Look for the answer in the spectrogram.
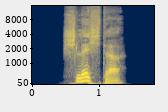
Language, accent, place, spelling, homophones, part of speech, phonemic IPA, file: German, Germany, Berlin, Schlächter, schlechter, noun, /ˈʃlɛçtɐ/, De-Schlächter.ogg
- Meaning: 1. slaughterer, butcher (affective term for a killer; male or of unspecified sex) 2. someone who works at a slaughterhouse (male or of unspecified gender) 3. archaic form of Schlachter (“butcher”)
